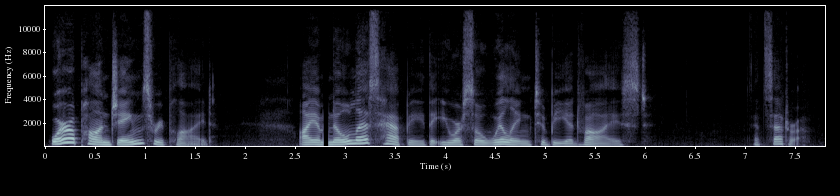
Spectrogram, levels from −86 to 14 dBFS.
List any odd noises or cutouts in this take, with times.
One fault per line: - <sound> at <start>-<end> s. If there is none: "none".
- dropout at 2.8-2.8 s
